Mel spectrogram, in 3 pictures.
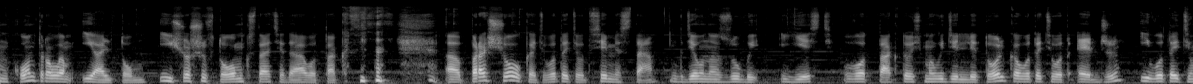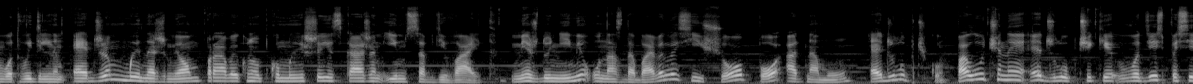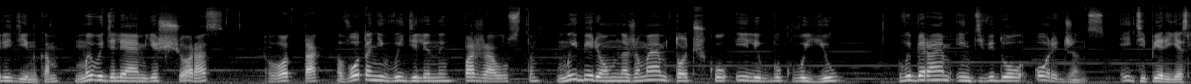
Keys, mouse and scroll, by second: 1.2 ctrl+alt+click, 4.2 ctrl+alt+shift+click, 4.9 ctrl+alt+shift+click, 5.6 ctrl+alt+shift+click, 6.7 ctrl+alt+shift+click, 7.7 ctrl+alt+shift+click, 8.3 middle click, 8.3-9.0 scroll down 1, 9.4-9.8 scroll up 2, 11.1 scroll down 1, 11.2-11.7 shift+middle drag, 11.2 scroll up 1, 12.0-12.4 shift+middle drag, 13.8-16.8 right drag, 21.6 alt+click, 22.6 alt+shift+click, 23.4 alt+shift+click, 24.1 shift+middle click, 24.5 scroll up 1, 24.7 alt+shift+click, 25.6 alt+shift+click, 26.5 alt+shift+click, 27.0 shift+middle click, 27.0 scroll up 1, 28.4 scroll down 1, 28.7 shift+middle click, 29.2 middle click, 34.9 shift+middle click.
